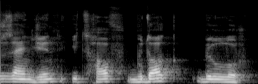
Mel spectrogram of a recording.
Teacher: bütün hamısında vurğu ikinci hecanın üzərinə düşdüyü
